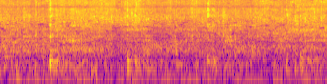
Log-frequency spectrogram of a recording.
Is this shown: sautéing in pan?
yes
